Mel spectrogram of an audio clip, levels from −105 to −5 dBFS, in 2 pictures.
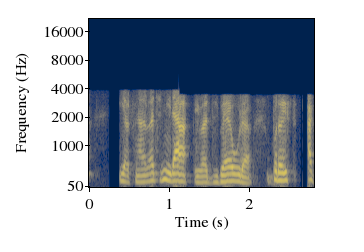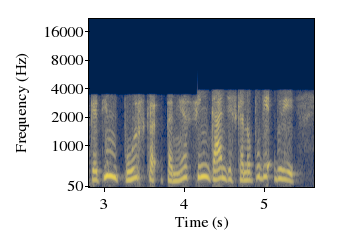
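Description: Throughout, G.726 ADPCM coding leaves a rasping hiss riding on the speech, which points to 24 kbit/s; the spectrogram shows a 200 Hz to 3.4 kHz band, empty above 3.4 kHz. From 1.13 to 4.17 s, a section at the wrong speed plays at 0.893 times, roughly two semitones lower and slower, likely a clock mismatch; spectrogram harmonics drop and move closer together.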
